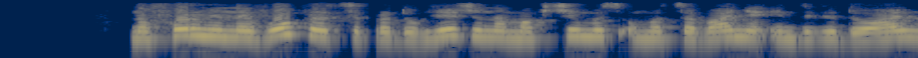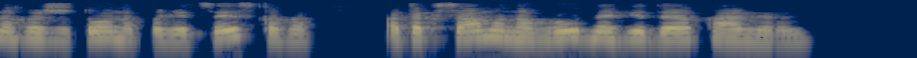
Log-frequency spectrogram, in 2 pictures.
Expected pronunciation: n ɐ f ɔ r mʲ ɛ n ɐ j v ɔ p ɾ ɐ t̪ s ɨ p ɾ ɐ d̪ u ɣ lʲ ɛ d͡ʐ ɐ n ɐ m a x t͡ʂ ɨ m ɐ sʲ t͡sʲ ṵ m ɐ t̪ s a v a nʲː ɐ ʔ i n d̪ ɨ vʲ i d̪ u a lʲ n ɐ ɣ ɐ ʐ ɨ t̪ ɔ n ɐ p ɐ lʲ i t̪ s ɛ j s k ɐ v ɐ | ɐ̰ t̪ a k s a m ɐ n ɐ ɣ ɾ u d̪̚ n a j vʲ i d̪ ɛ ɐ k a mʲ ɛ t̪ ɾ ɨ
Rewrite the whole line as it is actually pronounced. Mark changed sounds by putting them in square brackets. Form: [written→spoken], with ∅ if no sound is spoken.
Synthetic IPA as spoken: n ɐ f ɔ r mʲ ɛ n ɐ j v ɔ p ɾ ɐ t̪ s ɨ p ɾ ɐ d̪ u ɣ lʲ ɛ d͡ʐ ɐ n ɐ m a x t͡ʂ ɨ m ɐ sʲ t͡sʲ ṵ m ɐ t̪ s a v a nʲː ɐ ʔ i n d̪ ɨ vʲ i d̪ u a lʲ n ɐ ɣ ɐ ʐ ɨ t̪ ɔ n ɐ p ɐ lʲ i t̪ s ɛ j s k ɐ [v→ɣ] ɐ | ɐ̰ t̪ a k s a m ɐ n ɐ ɣ ɾ u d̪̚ n [a→ɐ] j vʲ i d̪ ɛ ɐ k a mʲ ɛ [t̪→∅] ɾ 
